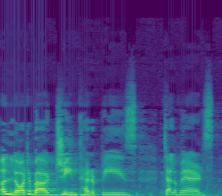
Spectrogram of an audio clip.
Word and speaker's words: telomeres: We hear a lot about gene therapies, telomeres, telomeres, that's how you say it.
